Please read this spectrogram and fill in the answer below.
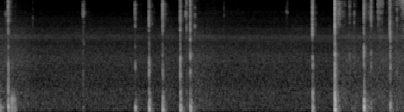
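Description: Typing on a computer keyboard: a short run of keystrokes about two seconds in, then a quicker burst of keystrokes near the end.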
